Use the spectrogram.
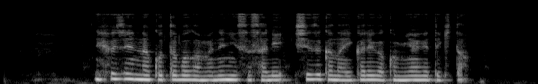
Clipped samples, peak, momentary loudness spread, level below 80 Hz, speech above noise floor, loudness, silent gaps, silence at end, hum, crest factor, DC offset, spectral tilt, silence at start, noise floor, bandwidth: under 0.1%; -8 dBFS; 10 LU; -58 dBFS; 47 dB; -22 LUFS; none; 0.7 s; none; 14 dB; under 0.1%; -6.5 dB/octave; 0.95 s; -68 dBFS; 11.5 kHz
